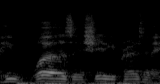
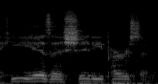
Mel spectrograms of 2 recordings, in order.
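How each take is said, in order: First: WAS emphasized against what is true now; past-tense "was" stressed, falling end. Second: IS emphasized against the past tense; present-tense "is" stressed, falling end. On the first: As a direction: lean on the word "was". Contrasts was with is. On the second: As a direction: lean on the word "is". Contrasts is with was. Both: Real, not acted.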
